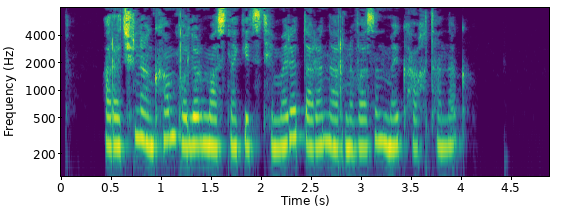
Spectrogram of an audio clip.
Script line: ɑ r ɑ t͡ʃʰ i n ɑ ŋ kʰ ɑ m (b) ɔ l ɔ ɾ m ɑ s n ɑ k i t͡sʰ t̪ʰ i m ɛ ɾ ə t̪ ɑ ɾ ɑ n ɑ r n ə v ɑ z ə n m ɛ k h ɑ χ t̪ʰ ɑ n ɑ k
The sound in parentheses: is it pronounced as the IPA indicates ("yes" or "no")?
yes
